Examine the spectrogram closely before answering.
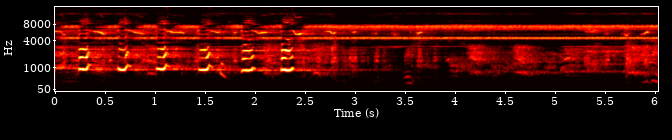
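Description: Hunting dog yelping in a rapid series, about two to three high yelps a second, which stops about two and a half seconds in.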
